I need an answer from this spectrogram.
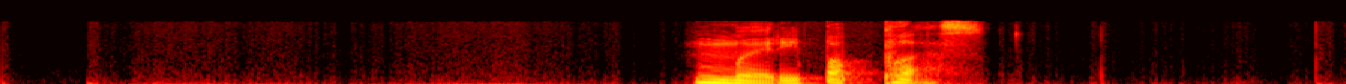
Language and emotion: Russian, angry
